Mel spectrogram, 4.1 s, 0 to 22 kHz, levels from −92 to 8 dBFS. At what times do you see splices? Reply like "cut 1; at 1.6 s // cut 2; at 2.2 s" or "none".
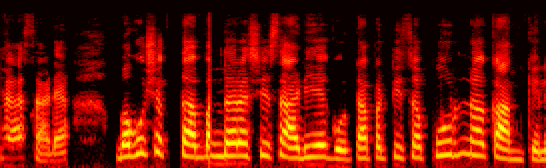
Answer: cut 1; at 1.6 s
